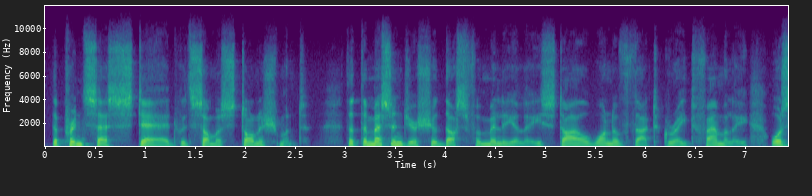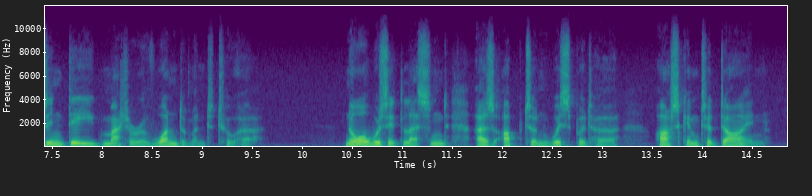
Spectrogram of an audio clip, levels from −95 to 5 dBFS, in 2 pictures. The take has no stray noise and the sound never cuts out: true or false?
true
